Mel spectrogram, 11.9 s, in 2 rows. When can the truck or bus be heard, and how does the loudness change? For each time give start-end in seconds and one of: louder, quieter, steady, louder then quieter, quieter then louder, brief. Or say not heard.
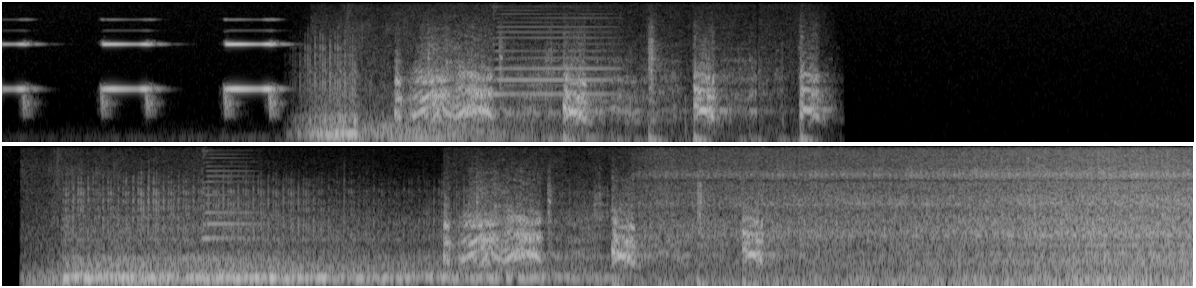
0.0-1.8 brief
6.2-11.8 quieter then louder.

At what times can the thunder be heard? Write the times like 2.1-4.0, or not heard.
not heard.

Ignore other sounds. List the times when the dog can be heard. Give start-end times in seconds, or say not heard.
1.9-4.2, 8.2-9.9.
